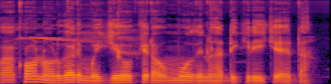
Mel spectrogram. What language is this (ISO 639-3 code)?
kik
